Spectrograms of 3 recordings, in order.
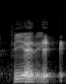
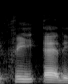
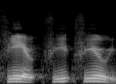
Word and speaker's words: Fieri: Which, by the way, it's Fieri. Yes, it's Fee and then Eddie. Fee Eddie. Yes. But Fury.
